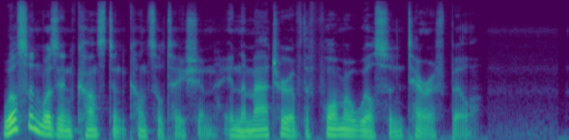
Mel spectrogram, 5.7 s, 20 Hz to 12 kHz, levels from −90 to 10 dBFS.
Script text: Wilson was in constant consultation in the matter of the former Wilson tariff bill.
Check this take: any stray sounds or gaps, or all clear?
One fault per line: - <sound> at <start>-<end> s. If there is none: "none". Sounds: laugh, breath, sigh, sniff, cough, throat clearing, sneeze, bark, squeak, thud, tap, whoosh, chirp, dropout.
none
